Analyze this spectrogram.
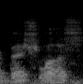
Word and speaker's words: Beschloss: us yes my full name is Morris R Bas the last name is spelled b e s c h l o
